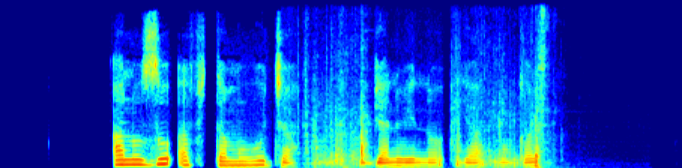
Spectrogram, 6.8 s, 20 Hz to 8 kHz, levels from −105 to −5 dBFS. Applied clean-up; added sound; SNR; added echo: neural mask model RNNoise.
